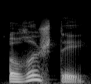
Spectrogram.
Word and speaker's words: rejeter: Rejeter. Okay, so here the E is not really pronounced, so you get rej.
